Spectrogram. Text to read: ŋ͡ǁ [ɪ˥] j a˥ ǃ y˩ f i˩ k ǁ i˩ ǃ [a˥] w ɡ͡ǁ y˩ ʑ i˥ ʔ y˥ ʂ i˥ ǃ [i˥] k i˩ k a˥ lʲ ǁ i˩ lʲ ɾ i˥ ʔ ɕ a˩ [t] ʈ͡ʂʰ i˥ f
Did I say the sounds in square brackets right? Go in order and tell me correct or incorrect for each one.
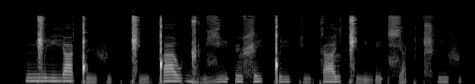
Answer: incorrect: i˥, correct, correct, incorrect: k

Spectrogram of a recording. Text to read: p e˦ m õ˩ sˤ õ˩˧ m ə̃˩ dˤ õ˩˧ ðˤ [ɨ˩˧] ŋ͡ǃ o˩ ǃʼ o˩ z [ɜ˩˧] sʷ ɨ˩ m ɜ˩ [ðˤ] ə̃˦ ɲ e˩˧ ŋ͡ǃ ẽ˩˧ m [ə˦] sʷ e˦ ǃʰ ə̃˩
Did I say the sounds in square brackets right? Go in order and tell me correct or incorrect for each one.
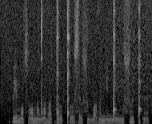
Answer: correct, correct, correct, correct

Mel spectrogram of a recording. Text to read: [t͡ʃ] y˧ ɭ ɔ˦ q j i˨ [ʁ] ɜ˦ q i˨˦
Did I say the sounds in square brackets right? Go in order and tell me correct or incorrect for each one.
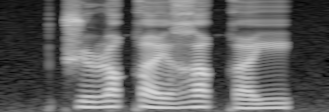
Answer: correct, correct

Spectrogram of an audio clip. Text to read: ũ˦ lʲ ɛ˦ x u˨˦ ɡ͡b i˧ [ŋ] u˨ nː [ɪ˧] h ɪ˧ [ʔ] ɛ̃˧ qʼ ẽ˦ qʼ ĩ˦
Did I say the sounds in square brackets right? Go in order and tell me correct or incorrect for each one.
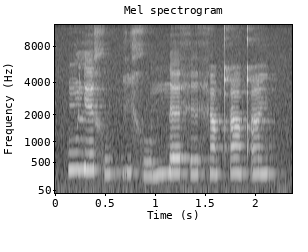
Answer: incorrect: x, incorrect: ɛ˧, incorrect: h

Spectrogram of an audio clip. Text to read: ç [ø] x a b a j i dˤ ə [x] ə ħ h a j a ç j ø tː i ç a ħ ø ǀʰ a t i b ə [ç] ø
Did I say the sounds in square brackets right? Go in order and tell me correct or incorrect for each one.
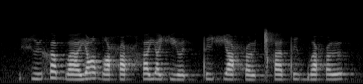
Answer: incorrect: y, incorrect: ħ, incorrect: ħ

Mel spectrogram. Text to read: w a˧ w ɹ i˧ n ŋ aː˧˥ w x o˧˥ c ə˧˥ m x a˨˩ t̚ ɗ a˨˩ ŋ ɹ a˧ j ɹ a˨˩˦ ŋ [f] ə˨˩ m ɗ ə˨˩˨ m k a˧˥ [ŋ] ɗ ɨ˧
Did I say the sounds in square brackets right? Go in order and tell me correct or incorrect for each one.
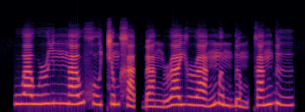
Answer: incorrect: m, correct

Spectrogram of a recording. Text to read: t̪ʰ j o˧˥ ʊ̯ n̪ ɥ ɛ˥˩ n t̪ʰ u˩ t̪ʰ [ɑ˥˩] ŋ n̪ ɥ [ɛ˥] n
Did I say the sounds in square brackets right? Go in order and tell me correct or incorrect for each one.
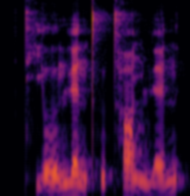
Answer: correct, incorrect: ɛ˧˥

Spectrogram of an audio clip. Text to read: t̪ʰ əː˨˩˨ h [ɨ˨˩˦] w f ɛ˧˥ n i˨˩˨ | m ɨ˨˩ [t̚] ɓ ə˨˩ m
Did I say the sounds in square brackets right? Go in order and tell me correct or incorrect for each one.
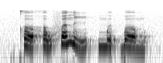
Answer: incorrect: ə˨˩˦, correct

